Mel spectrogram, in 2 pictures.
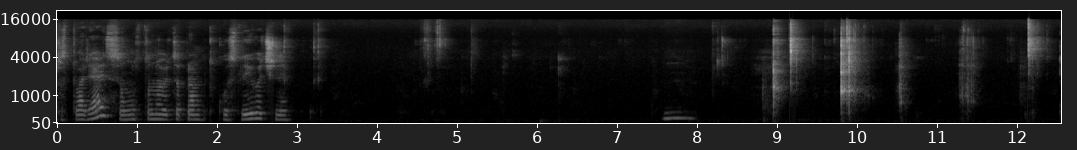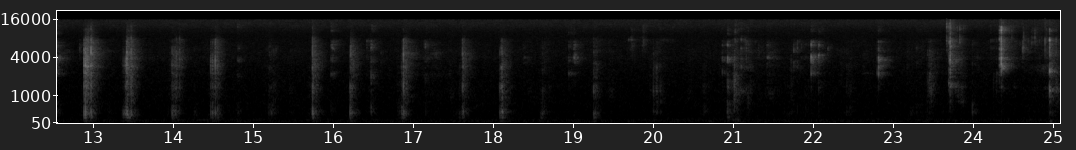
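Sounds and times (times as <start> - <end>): close-up chewing: 9.7 - 25.0
biting crunchy cookie: 11.3 - 20.2.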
